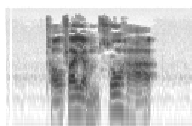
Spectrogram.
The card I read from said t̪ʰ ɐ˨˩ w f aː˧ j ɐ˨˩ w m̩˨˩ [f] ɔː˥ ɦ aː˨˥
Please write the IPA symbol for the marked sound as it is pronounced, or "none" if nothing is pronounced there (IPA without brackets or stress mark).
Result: s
